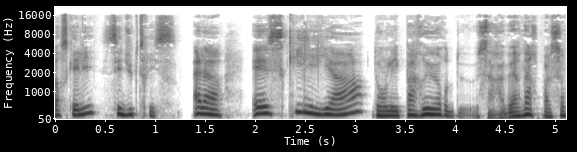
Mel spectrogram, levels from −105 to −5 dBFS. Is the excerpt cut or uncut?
cut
